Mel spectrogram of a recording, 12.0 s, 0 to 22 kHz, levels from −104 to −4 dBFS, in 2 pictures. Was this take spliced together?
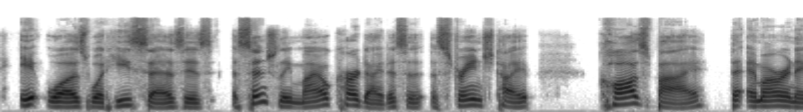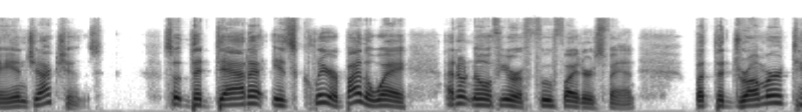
no; 0 cuts

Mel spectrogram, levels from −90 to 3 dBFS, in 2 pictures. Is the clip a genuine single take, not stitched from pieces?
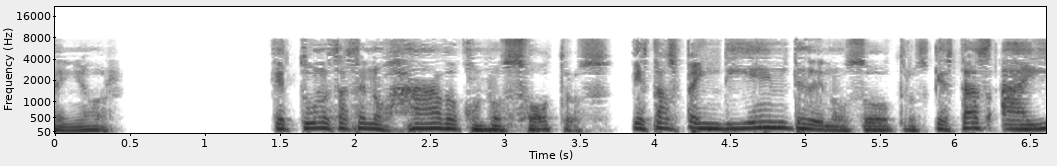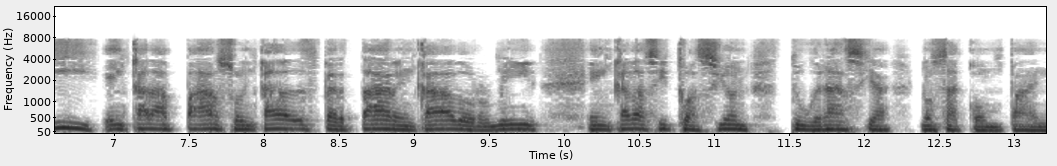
no; 1 cut; at 3.8 s

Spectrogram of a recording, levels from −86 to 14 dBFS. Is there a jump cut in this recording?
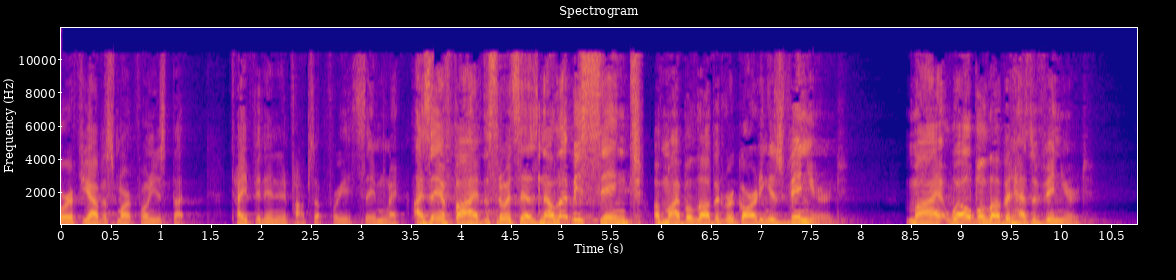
yes; 2 cuts; at 3.4 s, 5.8 s

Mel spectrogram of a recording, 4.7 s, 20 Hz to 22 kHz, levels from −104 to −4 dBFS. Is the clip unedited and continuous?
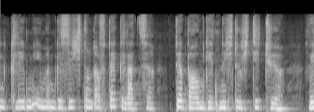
yes; 0 cuts

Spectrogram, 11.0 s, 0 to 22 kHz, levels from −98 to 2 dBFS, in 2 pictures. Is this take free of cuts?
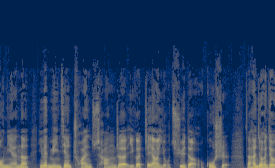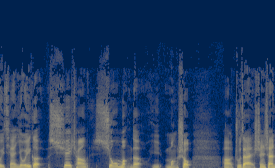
yes; 0 cuts

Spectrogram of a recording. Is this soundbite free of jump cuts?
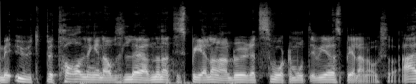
yes; 0 cuts

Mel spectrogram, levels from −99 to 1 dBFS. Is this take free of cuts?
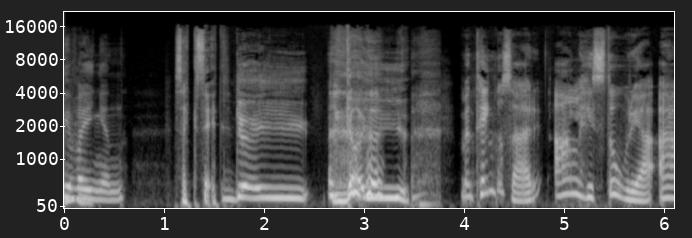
no; 1 cut; at 4.3 s

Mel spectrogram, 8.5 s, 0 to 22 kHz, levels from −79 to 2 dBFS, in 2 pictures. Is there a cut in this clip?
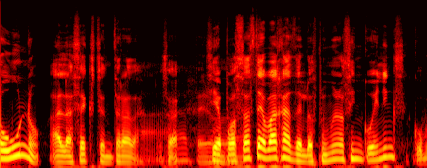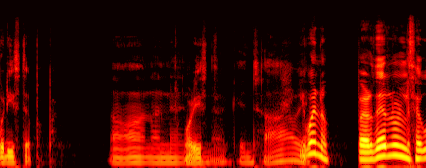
no; 0 cuts

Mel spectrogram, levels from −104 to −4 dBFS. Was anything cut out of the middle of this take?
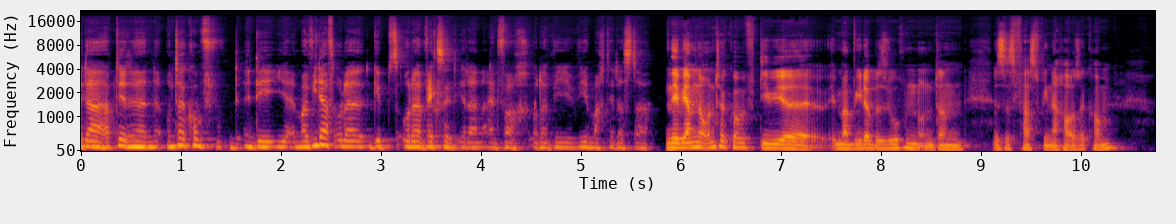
yes; 3 cuts; at 2.5 s, 4.5 s, 9.1 s

